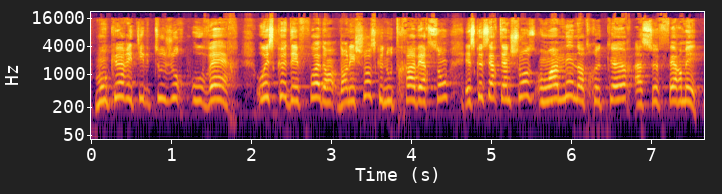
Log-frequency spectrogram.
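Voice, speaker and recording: A man from Brittany preaching as a guest pastor in a church, telling his testimony with frequent repeated words and earnest pauses. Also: very high voice, a bit bright. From Brittany, France. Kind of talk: sermon with personal testimony. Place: church sanctuary with mezzanine.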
